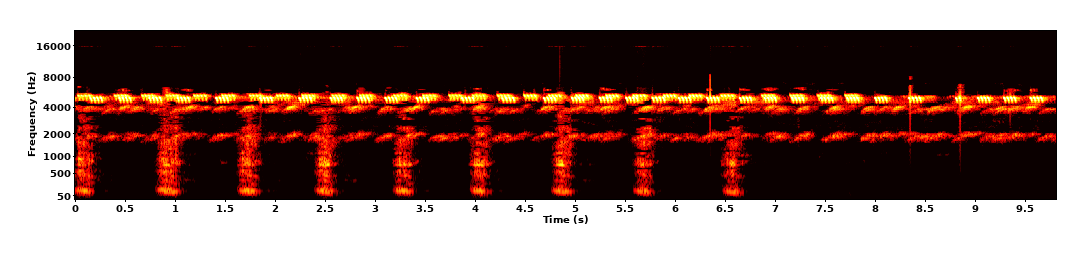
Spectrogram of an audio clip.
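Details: Roaring lion at Nkorho, 3 March, among eight roars over sixty minutes: evenly spaced deep grunts about every half second that stop partway through, leaving crickets chirping alone with a few faint clicks.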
